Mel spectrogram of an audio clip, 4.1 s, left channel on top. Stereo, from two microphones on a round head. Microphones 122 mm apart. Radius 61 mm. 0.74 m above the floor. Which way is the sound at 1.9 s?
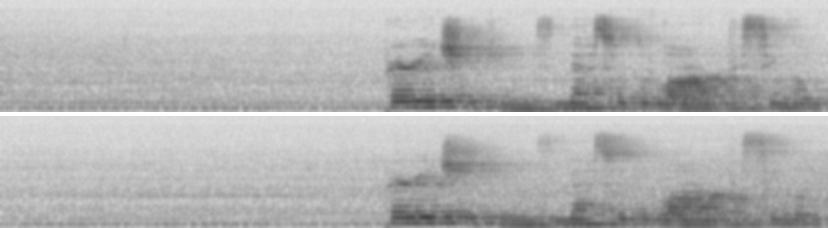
20° left (ahead or behind).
